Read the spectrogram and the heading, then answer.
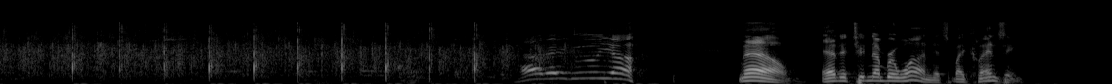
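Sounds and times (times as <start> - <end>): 
audience clapping hands: 0.0 - 6.4
speech: 7.4 - 10.3.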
